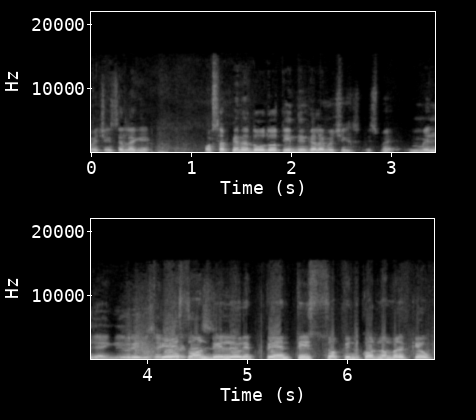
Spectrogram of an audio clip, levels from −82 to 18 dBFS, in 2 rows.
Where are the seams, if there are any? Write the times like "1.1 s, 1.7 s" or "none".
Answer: 3.8 s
